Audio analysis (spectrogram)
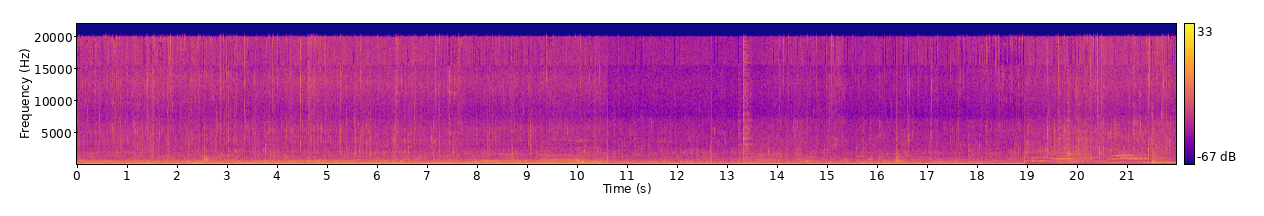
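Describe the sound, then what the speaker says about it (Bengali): Chicken pakora frying in a wok of hot white oil, a steady, dense sizzle and crackle that runs loud and unbroken for about nineteen seconds, then drops away abruptly, leaving only faint low kitchen noise. "কড়াই তেলটা গরম হয়ে গেছে, সাদা তেল। এবার ছোটো ছোটো করে ছেড়ে দিচ্ছি ভাজার জন্য।"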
